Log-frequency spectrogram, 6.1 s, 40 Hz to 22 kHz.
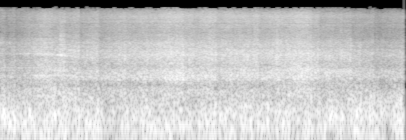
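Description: Virgin Class 390 Pendolino electric train passing through at speed: a rushing noise of wheels on rail that swells about half a second in and eases off near the end.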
